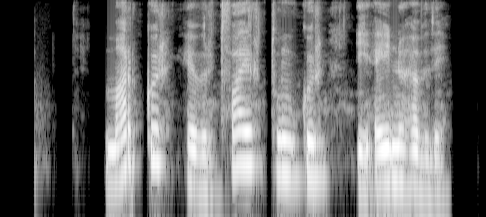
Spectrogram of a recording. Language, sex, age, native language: Icelandic, female, 50-59, Icelandic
